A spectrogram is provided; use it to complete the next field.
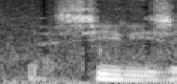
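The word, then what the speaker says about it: Ceres: turn this down and show you series c-e-r-e-s series and just have a spell pronounced right all right so let the carpark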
